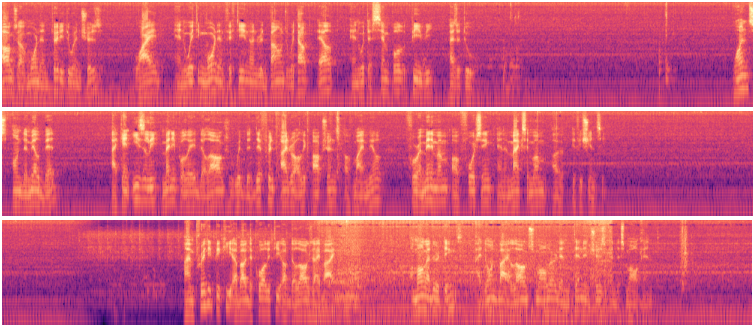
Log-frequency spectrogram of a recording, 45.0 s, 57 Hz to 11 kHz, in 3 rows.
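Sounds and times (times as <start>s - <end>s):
sawmill engine idling: 0.0s - 45.0s.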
